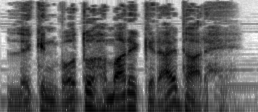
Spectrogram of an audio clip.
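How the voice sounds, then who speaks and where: A man's voice: deep voice, expressive, normal speed, darkish tone, slightly rough, soft background music, full character voice. A man voicing an easygoing middle-aged landlord and father with an agreeable manner in an audio story. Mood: considering.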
